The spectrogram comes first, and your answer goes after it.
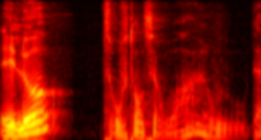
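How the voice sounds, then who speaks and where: A man with a Quebec accent speaks at a fairly low pitch with lively intonation. The recording is very clean, with a silent background. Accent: Québécois French. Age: 50s. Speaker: podcast co-host, father. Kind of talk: casual chat.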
